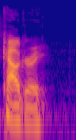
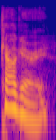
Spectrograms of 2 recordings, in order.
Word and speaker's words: Calgary: You know how I like to say Calgary? Calgary. – Calgary? You'll probably get shot there. – Really? Actually, is that not how they like it? – It's Calgary. – It's Calgary.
